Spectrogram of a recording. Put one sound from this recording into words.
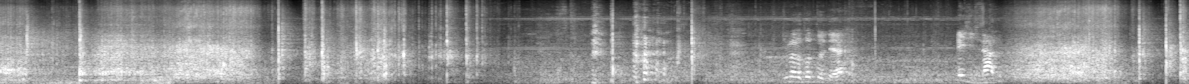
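A skateboard clacks against the ground.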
